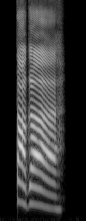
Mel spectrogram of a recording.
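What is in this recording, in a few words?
"da4 gai4", Mandarin Chinese; HSK4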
